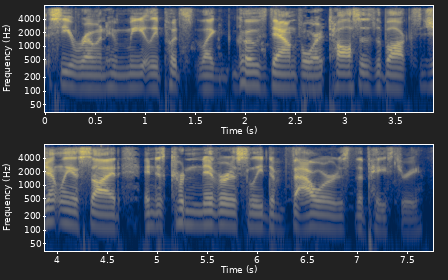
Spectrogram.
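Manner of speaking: ordinary delivery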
